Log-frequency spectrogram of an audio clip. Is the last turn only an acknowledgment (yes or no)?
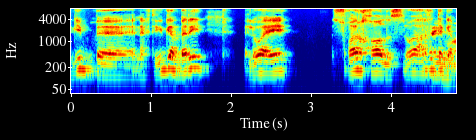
no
